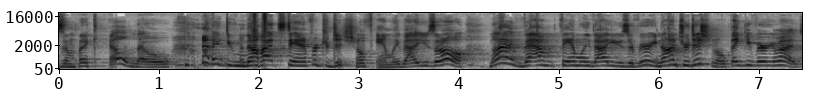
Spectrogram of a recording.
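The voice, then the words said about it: Loud, yelling voice. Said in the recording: “I'm yelling.”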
